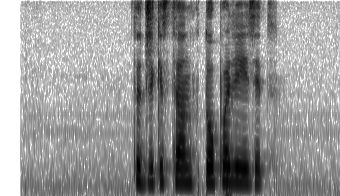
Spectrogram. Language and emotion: Russian, neutral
